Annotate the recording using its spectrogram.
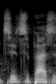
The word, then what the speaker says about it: Tsitsipas: Tsitsipas is coming. – Wow. – Dan has said Tikasaska pass. That's how he's gone with it. Tikatek pass. Wow. – Stefanos Tsitsipas will be in town, the number 3 in the world, alongside Mario Sakari, number 6.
